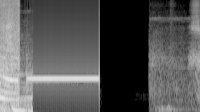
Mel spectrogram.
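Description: Music cuts off, followed by a single steady electronic beep tone of about two-thirds of a second that ends in a click, then a brief silence: an edit-inserted bleep between clips.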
